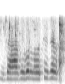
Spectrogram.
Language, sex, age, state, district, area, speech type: Odia, female, 45-60, Odisha, Angul, rural, conversation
